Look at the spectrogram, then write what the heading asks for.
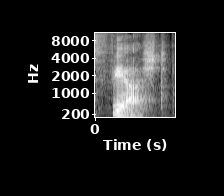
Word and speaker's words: fährst: The h in German isn't that strong, we don't pronounce it, we don't say fährst. It's fährst, yes?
